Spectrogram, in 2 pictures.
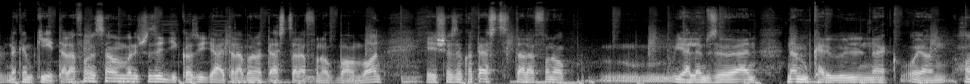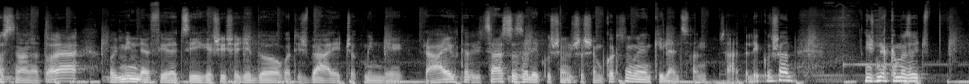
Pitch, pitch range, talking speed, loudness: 110 Hz, 100-120 Hz, 140 wpm, -15 LUFS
